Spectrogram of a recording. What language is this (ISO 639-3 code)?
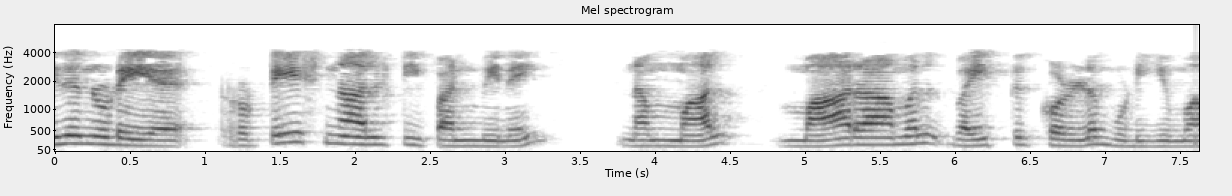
tam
